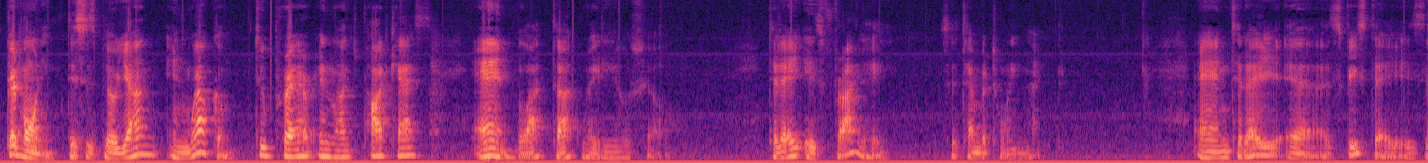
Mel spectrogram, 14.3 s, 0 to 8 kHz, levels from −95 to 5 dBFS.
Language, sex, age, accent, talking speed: English, male, 50-69, American, 120 wpm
